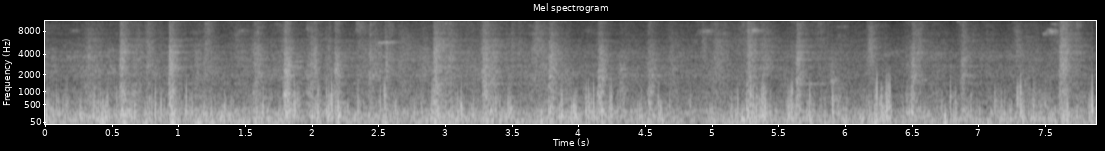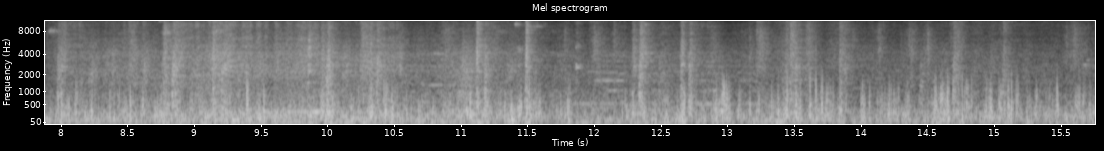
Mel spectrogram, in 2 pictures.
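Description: Passenger train running along the track, heard from on board: a steady running rumble with many sharp clicks and clacks from the wheels on the rails.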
